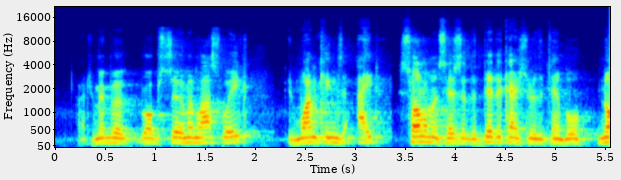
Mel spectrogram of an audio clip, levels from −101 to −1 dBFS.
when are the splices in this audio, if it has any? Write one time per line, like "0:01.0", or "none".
0:02.2
0:03.4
